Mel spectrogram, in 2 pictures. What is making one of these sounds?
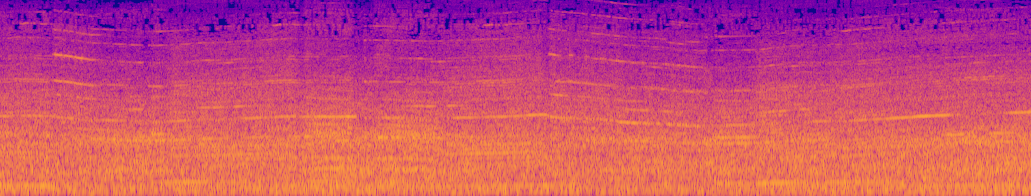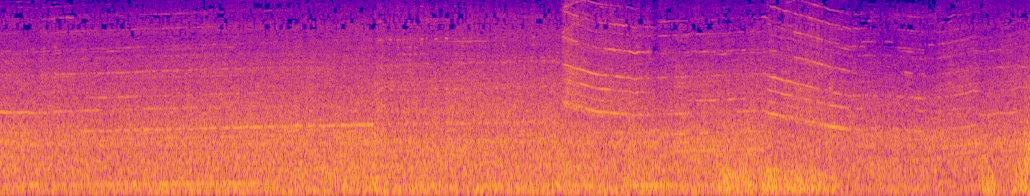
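A racing car engine roars loudly, revving up through the gears and dropping sharply when braking.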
